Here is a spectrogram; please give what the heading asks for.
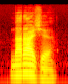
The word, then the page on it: na razie: [n̪aˈraʑɛ]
